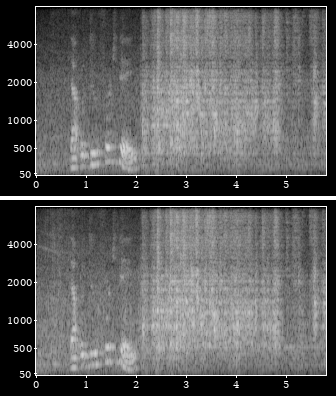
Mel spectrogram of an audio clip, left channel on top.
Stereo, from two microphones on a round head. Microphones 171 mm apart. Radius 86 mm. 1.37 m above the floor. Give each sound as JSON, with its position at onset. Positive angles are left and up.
{"t": 0.7, "sound": "a man speaking", "side_deg": -60, "distance_m": 2.5}
{"t": 2.1, "sound": "crushing", "side_deg": -25, "distance_m": 2.0}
